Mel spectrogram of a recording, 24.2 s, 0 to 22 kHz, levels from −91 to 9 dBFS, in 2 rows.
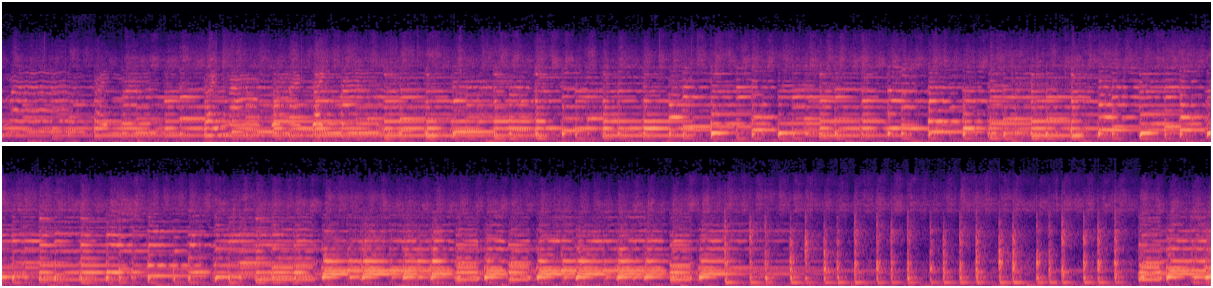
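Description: The audio jumps forward four times, at 9.41 s, 15.0 s, 20.31 s and 22.64–22.66 s. These are compressed frames skipped: between one and four frames went missing or were rejected as damaged, dropping a few tens of milliseconds each time.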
